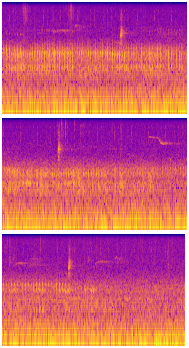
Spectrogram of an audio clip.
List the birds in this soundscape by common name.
Eastern Phoebe, unidentified bird, Red-winged Blackbird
